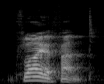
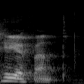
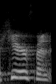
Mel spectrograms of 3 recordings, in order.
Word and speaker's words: Hierophant: Flyerfant. Flyerfant, it's an H. Hierophant. Hierophant, I think is how you pronounce it.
